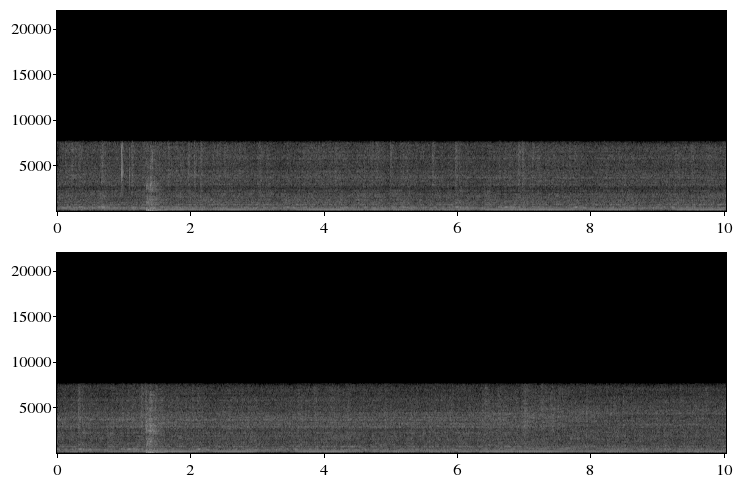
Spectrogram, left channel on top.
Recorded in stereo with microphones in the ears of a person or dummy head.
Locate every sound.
1.3 s writing: 75° right (ahead or behind), 6 m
